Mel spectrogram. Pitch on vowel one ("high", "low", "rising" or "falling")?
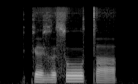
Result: low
